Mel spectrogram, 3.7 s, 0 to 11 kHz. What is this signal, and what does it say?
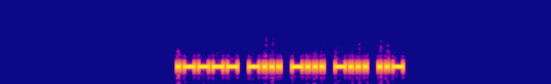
Morse code, heard as a keyed tone, about 53 wpm, 700 Hz. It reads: 1BBBU
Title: Five Challenging Letter-Number Combinations 50wpm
